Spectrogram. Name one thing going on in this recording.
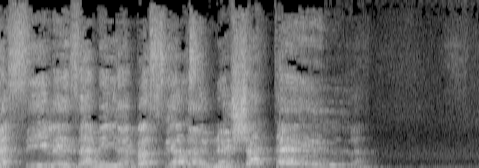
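A middle-aged man sings loudly with animation.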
